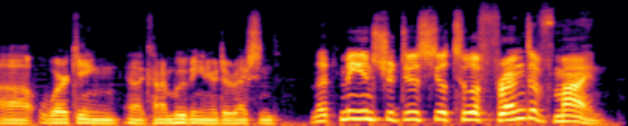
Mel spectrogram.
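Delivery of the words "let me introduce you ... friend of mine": pitched-up, acted, put-on German accent. Telling a story, voicing a character who introduces a friend: German accent. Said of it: "the laughter of his German accent".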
